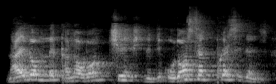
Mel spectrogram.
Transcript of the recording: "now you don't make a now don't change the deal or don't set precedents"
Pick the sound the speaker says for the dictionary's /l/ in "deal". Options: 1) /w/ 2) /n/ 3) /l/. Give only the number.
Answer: 1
